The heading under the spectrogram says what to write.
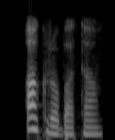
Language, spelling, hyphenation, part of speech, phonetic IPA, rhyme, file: Hungarian, akrobata, ak‧ro‧ba‧ta, noun, [ˈɒkrobɒtɒ], -tɒ, Hu-akrobata.ogg
- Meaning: acrobat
